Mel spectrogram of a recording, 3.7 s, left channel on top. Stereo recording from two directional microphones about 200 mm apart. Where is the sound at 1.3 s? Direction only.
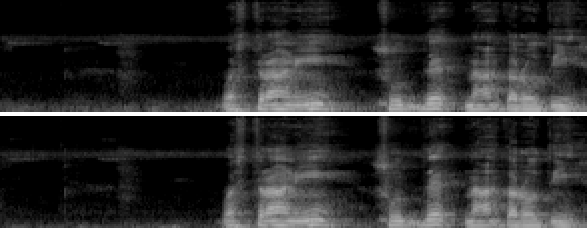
30° right (ahead or behind).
